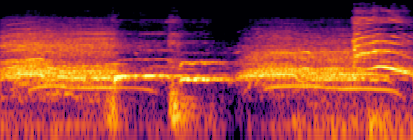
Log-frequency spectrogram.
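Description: Concert crowd cheering and screaming, with held notes ringing under it. A loud rising whoop comes close by near the end.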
